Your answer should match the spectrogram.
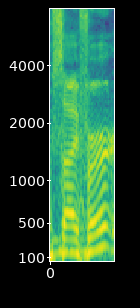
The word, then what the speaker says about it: Cifer: Also, And it's Cipher. And like Cipher, no, but this is spelled Cifer. Yeah. So like a Cipher.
